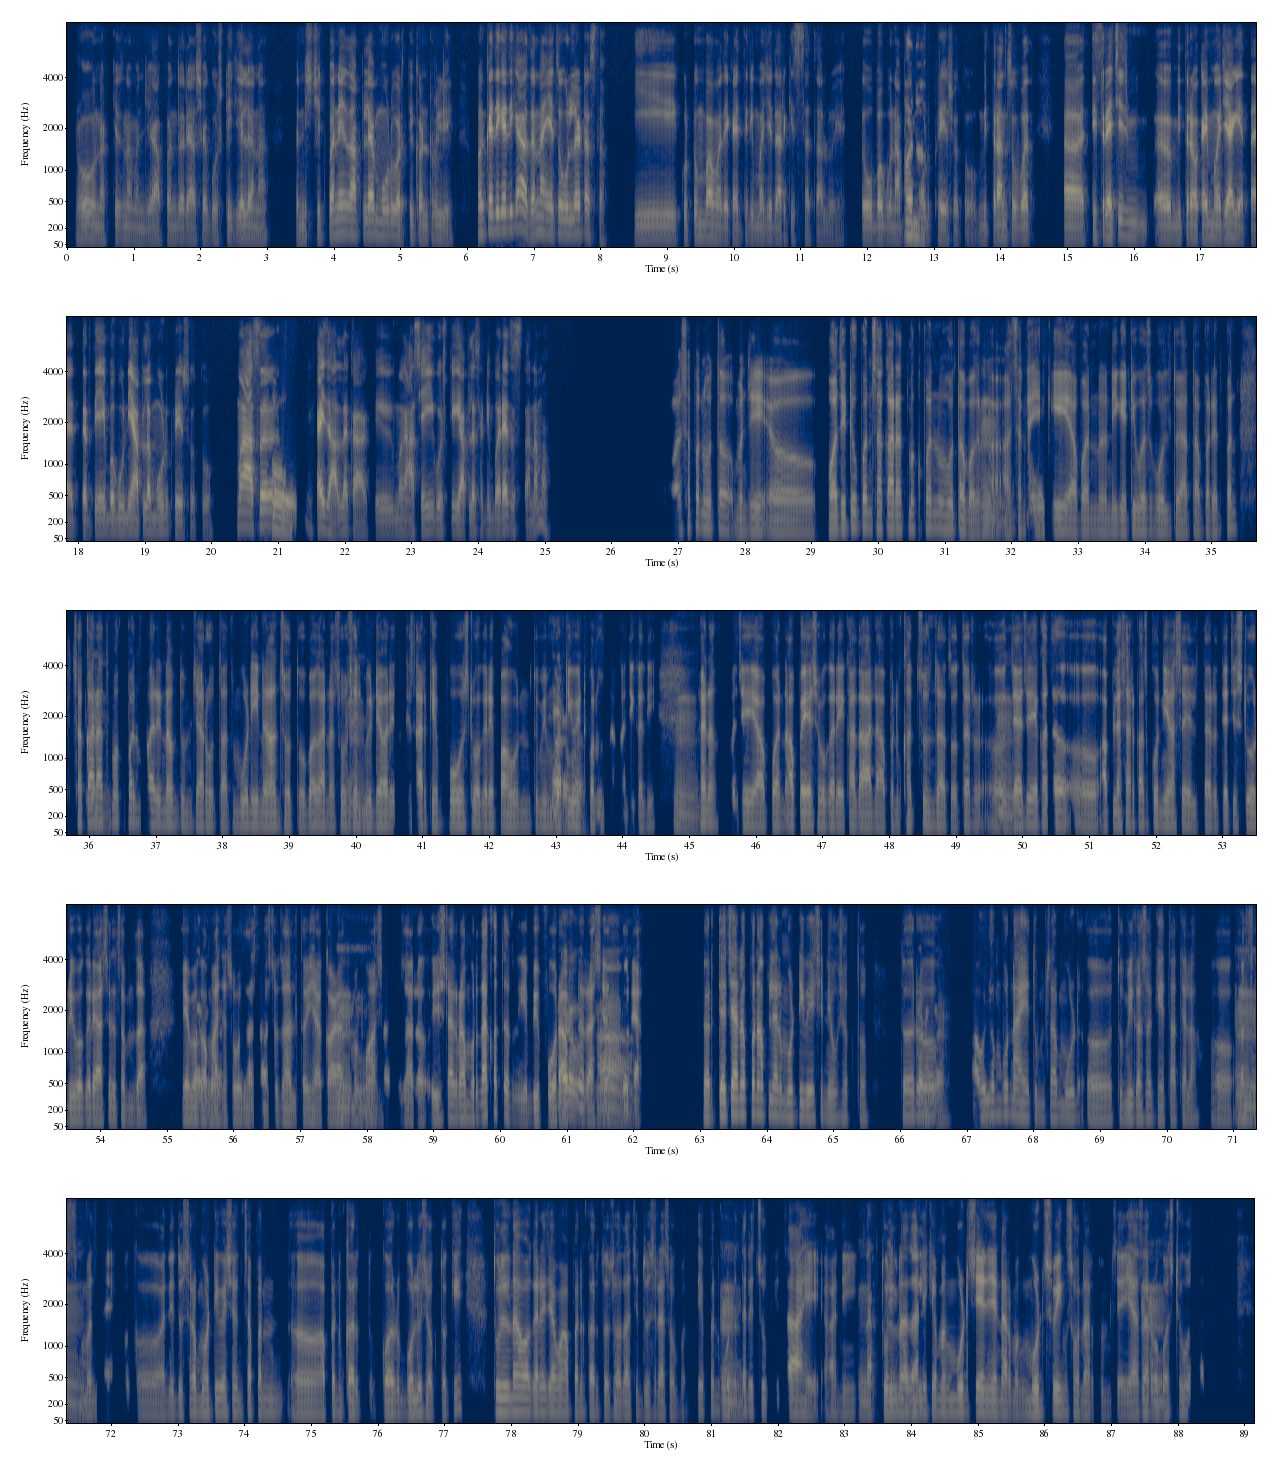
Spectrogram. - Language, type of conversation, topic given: Marathi, podcast, सोशल मिडियाचा वापर केल्याने तुमच्या मनःस्थितीवर काय परिणाम होतो?
- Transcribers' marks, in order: static; distorted speech; in English: "फ्रेश"; in English: "फ्रेश"; in English: "एनहान्स"; in English: "स्टोरी"; in English: "स्टोऱ्या"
